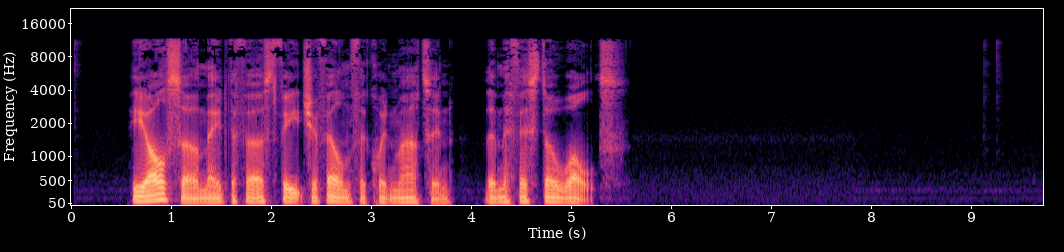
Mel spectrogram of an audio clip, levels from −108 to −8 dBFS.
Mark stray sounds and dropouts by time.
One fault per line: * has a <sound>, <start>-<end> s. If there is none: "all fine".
all fine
